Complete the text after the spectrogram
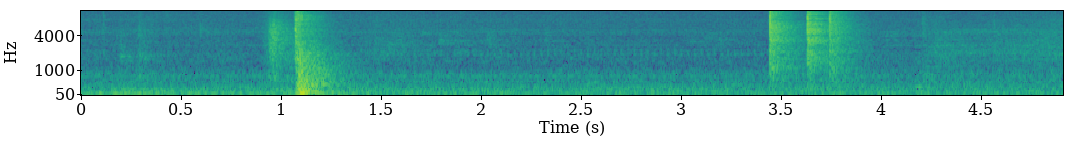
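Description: Objects knock and clatter against a hard surface.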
